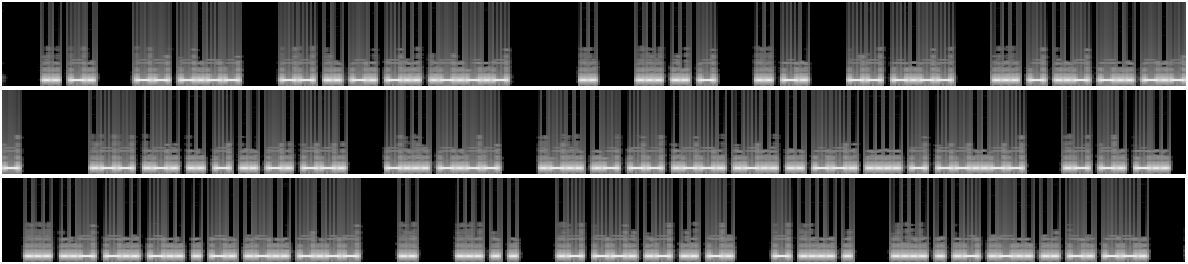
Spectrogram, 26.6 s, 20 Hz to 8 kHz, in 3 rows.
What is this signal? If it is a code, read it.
Morse code, heard as a keyed tone, about 37 wpm, 650 Hz. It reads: IN MY MIND. I SIT IN MY STUDY WRITING BY LAMPLIGHT, AND SUDDENLY I SEE AGAIN THE HEALING
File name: Book Two / 10-Chapter 10 - Epilogue - 36 WPM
